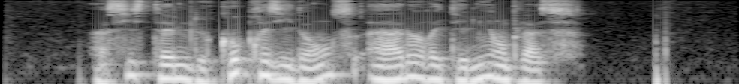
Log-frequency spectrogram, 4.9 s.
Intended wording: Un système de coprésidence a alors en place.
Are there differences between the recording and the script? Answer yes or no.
yes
